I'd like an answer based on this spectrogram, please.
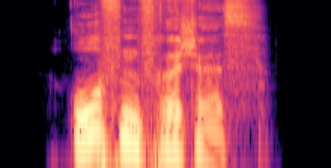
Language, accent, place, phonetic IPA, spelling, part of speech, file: German, Germany, Berlin, [ˈoːfn̩ˌfʁɪʃəs], ofenfrisches, adjective, De-ofenfrisches.ogg
- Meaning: strong/mixed nominative/accusative neuter singular of ofenfrisch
